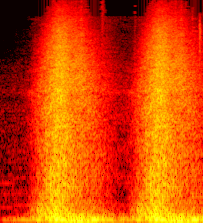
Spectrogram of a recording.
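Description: Broadcast transition sound effect: two whooshes about a second apart, each swelling and fading, over a low rumble.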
